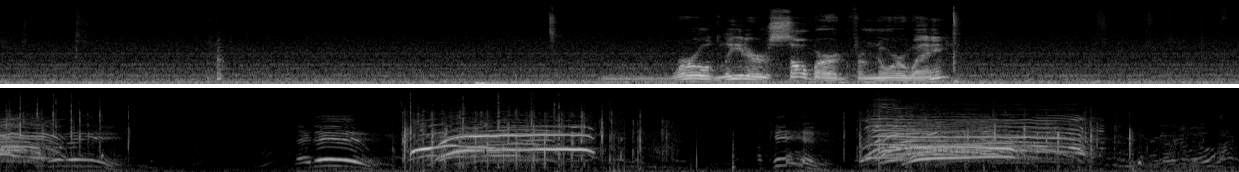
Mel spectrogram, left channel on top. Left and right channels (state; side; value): different; both; correlation 0.00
